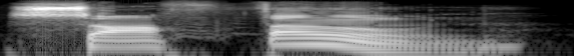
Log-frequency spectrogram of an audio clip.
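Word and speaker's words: σοφόν: So sophone. Sophone. We put a little more oomph on the phone syllable, right? Saw is the first syllable, saw, and then phone. Phone is the second.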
